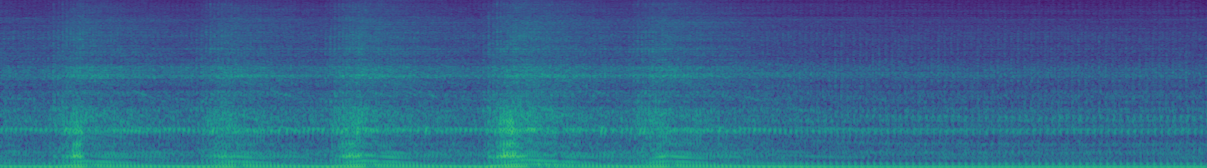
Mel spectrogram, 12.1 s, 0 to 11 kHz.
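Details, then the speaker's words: Used 125cc motorcycle heard through an open section of fairing: smooth steady idle with a few clean throttle blips rising and settling evenly, no knocking or bangs. Normal idle and rev. "this is how 12 125 should sound if it sounds any different than that if it sounds like there's some knocking in there some like really loud bangs going on in there walk away"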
